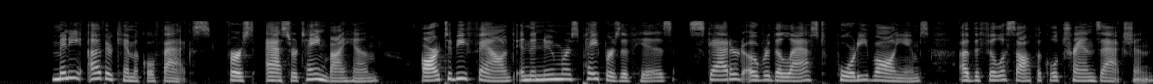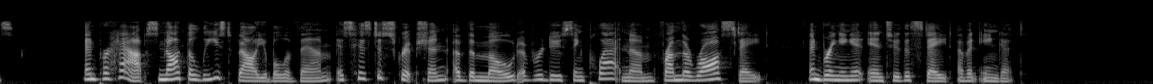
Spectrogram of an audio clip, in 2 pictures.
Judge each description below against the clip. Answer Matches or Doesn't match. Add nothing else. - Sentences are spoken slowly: Doesn't match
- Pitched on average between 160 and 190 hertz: Matches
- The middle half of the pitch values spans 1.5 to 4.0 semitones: Doesn't match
